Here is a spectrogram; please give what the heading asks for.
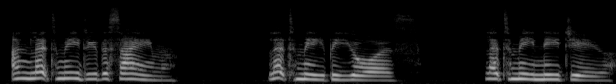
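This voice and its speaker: A woman performs the role of a demonic villainess consumed by possessive love in a dramatic ASMR piece. She lets intense pauses hang deliberately, her voice mid-range and lightly acted, captured in a dry recording.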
